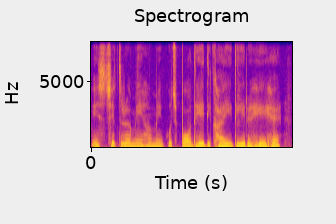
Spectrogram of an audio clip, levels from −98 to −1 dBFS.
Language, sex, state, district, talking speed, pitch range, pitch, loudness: Hindi, female, Assam, Kamrup Metropolitan, 150 wpm, 205-220 Hz, 210 Hz, -15 LUFS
